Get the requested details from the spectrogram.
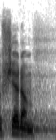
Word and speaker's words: Shittim: An acacia grove, also Shittim yeah, I said that right. That's how you pronounce it.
